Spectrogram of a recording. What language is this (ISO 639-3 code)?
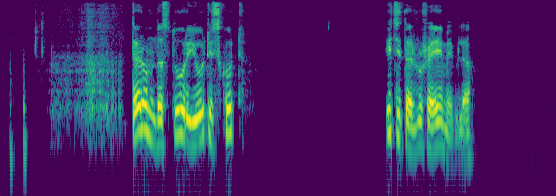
bsk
